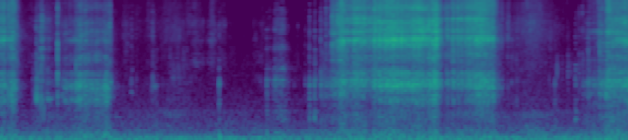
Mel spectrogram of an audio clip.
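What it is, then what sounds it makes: Bar of soap being carved. A utility knife blade scrapes and carves a solid oblong lilac bar of soap held in the palm, breaking off flaky chunks. Dry, bright rasping scrapes come in short bursts, with a longer, louder scrape in the middle and quieter crumbly scratching between strokes.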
